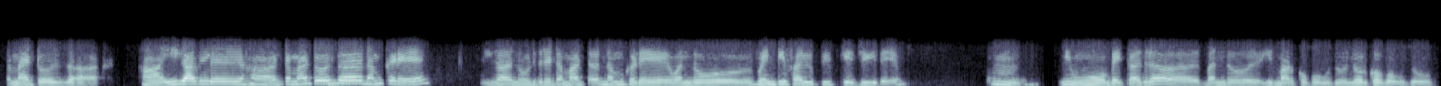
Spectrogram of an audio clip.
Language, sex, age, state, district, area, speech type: Kannada, female, 18-30, Karnataka, Belgaum, rural, conversation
